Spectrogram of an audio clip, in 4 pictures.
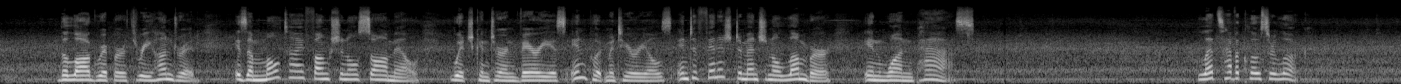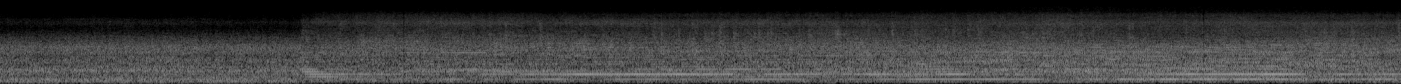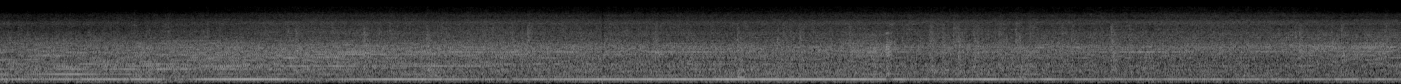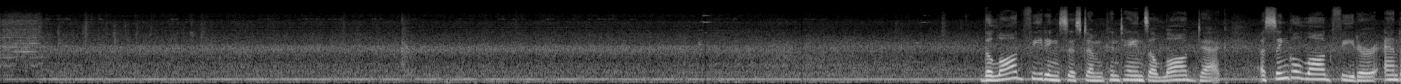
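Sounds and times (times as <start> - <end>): sawmill mechanical hum: 0.0 - 56.0
saw cutting hiss: 17.0 - 42.6.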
